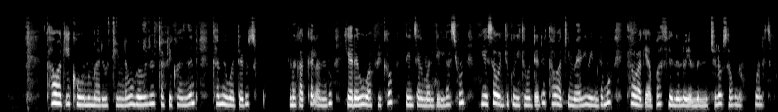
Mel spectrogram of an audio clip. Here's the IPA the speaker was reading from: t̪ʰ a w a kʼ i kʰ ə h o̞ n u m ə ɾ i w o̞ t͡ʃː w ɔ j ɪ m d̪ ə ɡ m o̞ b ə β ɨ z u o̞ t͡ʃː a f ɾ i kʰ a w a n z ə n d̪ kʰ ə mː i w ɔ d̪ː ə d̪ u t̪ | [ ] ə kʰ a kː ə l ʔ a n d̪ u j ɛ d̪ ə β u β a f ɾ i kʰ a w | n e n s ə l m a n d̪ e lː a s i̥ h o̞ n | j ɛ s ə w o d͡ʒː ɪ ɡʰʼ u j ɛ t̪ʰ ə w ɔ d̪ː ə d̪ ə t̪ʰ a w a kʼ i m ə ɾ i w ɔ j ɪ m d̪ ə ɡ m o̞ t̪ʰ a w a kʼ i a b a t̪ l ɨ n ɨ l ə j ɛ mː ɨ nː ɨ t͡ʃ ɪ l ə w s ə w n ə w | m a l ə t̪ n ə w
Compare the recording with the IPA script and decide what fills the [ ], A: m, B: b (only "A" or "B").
A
